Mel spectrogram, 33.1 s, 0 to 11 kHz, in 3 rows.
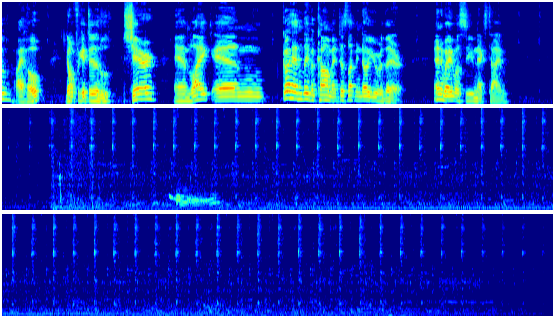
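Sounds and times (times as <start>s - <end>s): clock ticking: 0.1s - 33.0s
faint wavering sound: 14.3s - 15.4s.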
